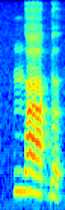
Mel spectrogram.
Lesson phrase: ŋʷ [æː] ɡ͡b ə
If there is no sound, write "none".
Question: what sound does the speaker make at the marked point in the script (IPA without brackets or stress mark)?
aː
